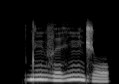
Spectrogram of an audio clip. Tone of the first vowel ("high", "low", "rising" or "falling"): high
